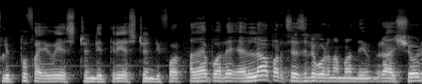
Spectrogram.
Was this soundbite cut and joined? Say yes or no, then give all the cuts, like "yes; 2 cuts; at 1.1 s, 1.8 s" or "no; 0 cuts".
yes; 1 cut; at 1.8 s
